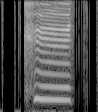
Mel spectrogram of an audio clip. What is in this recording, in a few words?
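"kyut3", Cantonese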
